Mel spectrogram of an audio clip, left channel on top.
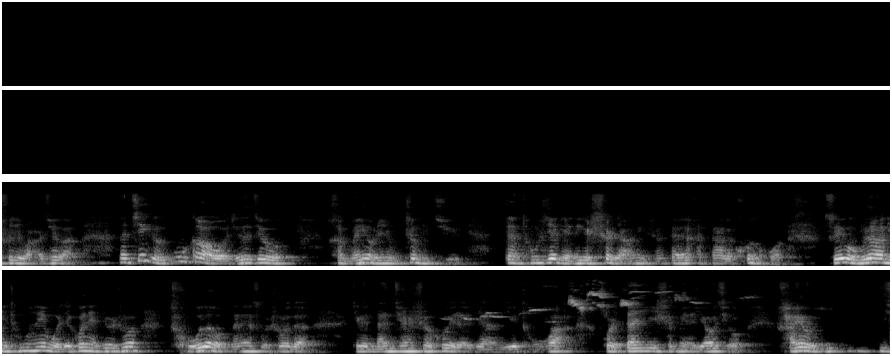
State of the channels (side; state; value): left; silent; digital silence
